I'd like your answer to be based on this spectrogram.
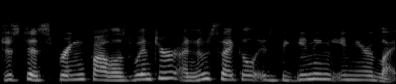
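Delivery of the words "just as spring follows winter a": ordinary delivery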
